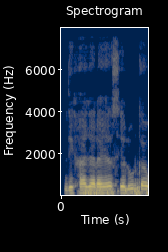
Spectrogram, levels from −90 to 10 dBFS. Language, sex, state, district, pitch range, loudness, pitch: Hindi, male, Bihar, Araria, 145-155 Hz, -18 LUFS, 150 Hz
